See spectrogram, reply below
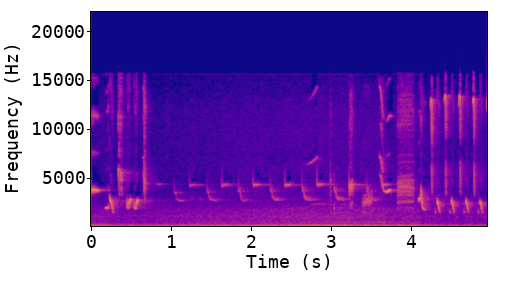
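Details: Nightingale singing in the Botanical Garden in Poznań, Poland: sharp chirps and downward-swept whistles, then a run of repeated clicking notes near the end.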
